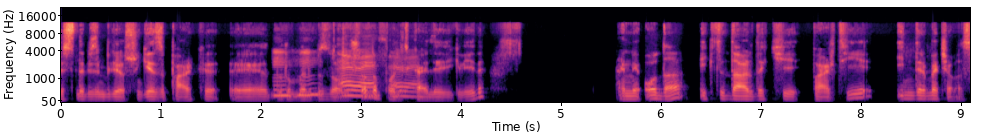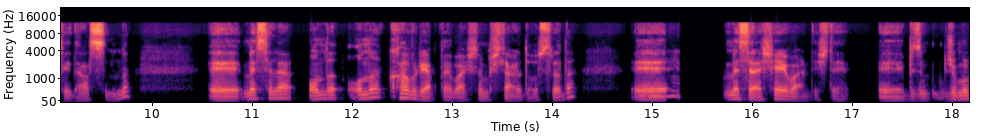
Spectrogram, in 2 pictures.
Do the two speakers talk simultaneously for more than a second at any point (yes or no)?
yes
